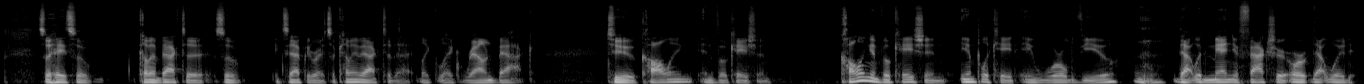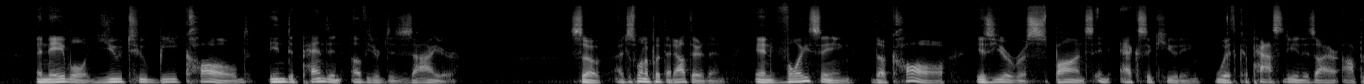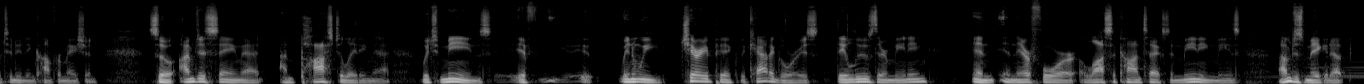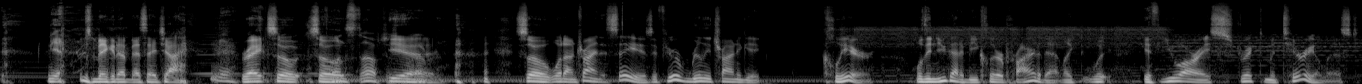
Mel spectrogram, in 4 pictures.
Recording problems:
background music; faint; from 40 s on; 20 dB below the speech

